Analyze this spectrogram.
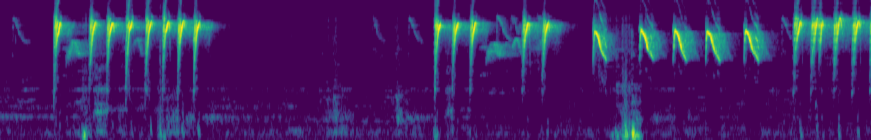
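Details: Brown-throated sunbird, recorded as a lure or as a master song for training birds, gives fast trills of sharp high notes. A long silent pause is followed by a string of downslurred notes and another trill.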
